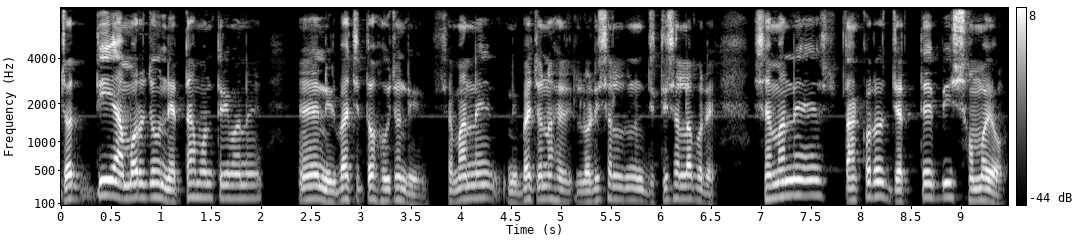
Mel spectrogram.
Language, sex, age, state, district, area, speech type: Odia, male, 60+, Odisha, Jajpur, rural, spontaneous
